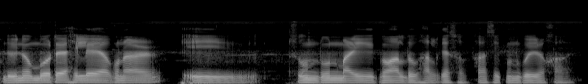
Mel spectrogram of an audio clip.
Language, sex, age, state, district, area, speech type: Assamese, male, 45-60, Assam, Charaideo, rural, spontaneous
